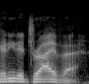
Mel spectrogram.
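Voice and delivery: Boston accent, "driver" ending in an open "ah". Shown as a demonstration. Comparing two towns' speech, Boston accent on "driver". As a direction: drop the R in "driver" to "ah", Boston style. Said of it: "Boston accent is more like".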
